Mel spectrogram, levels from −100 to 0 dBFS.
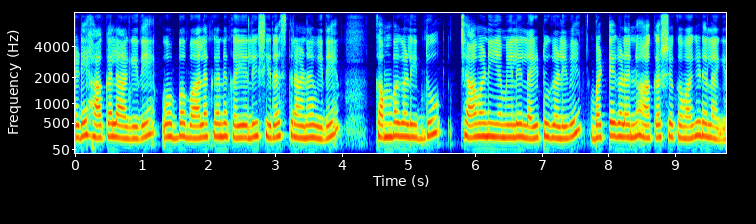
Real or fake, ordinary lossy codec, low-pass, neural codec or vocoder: real; none; none; none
